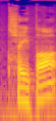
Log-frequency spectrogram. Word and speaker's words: شيطان: you look at me, look at how much my lips move when I say shaitan and rajeem, okay? So A'udhu Billahi Minash Shaitanir Rajeem. Very little movement, alright? So try to do the same, okay?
